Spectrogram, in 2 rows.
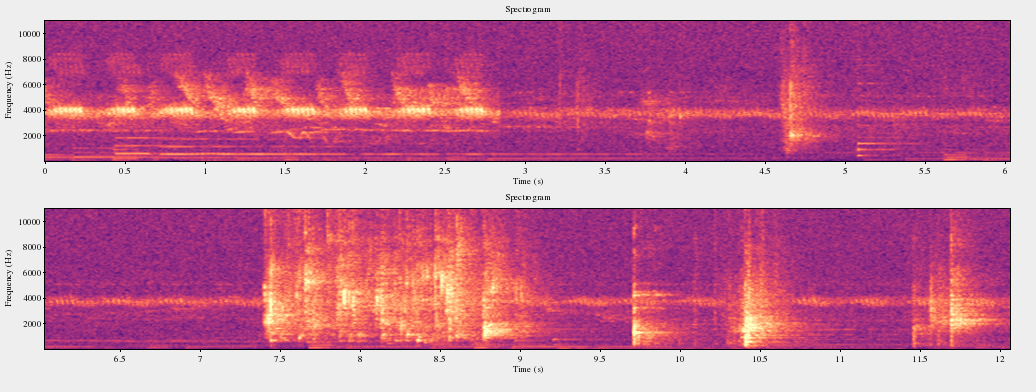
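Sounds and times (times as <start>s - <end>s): soft background music: 0.0s - 12.0s
sharp plop in water: 7.4s - 9.1s
ginger slices splashing into water: 7.4s - 9.2s.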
